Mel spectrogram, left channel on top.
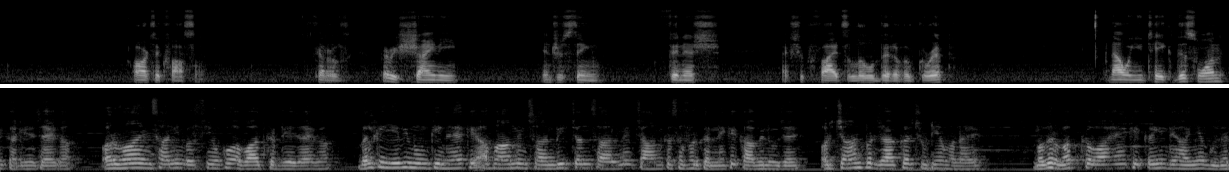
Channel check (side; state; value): both; different; correlation 0.00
